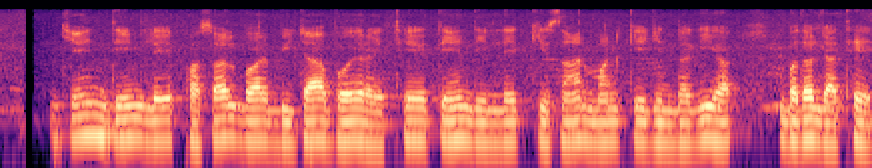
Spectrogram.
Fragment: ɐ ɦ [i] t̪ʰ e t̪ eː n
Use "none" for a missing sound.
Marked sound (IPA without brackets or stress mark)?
e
